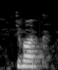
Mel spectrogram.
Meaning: 1. community, people, society 2. company 3. legislature 4. denomination 5. council, congregation 6. session
- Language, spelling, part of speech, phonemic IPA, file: Northern Kurdish, civat, noun, /d͡ʒɪˈvɑːt/, LL-Q36368 (kur)-civat.wav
